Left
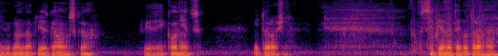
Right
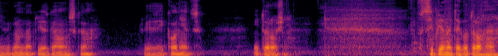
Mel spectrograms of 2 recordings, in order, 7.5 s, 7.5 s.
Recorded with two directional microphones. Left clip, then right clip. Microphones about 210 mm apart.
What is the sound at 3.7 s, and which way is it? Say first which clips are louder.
Speech: right 2 dB; 15° right (ahead or behind).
